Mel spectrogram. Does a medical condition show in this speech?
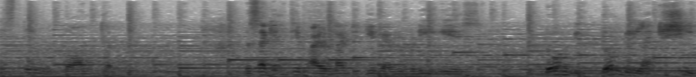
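No.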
